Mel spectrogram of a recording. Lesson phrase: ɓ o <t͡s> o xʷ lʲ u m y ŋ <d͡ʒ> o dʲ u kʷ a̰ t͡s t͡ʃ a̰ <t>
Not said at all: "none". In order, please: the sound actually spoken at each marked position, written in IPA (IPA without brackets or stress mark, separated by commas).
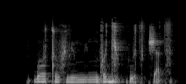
t, ɡ, t͡s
